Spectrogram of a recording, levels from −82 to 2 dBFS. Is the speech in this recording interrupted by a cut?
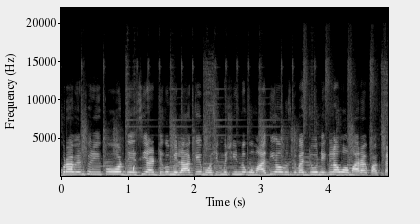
no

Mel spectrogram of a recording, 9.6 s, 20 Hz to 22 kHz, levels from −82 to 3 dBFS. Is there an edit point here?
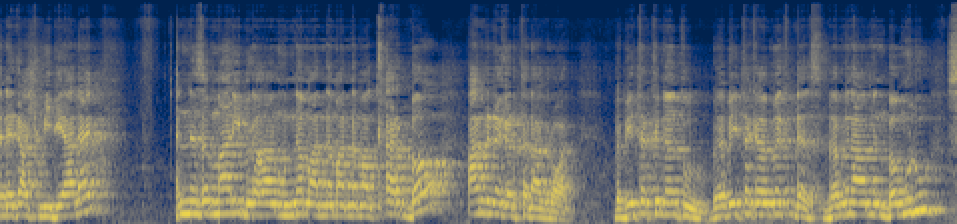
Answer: no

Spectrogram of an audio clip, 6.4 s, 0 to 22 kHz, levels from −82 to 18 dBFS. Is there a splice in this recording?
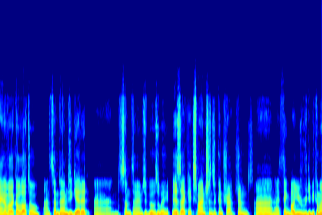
yes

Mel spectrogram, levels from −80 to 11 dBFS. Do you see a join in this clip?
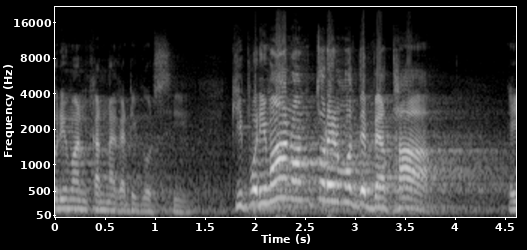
no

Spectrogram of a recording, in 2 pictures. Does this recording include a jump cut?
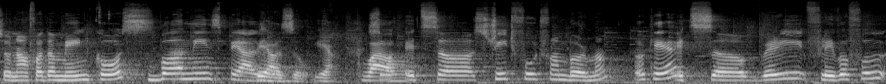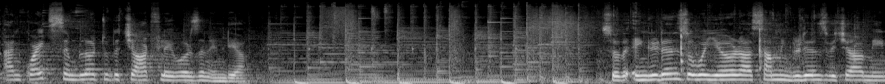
no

